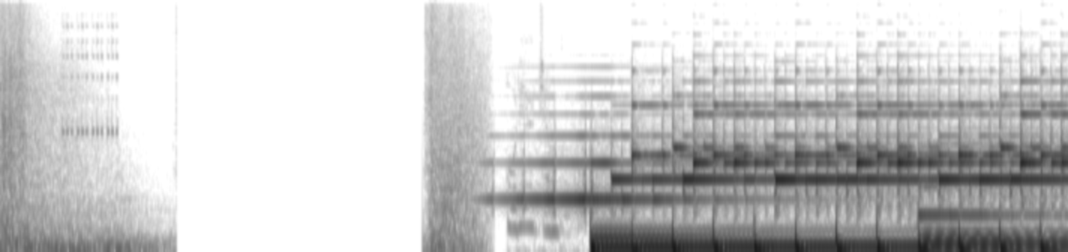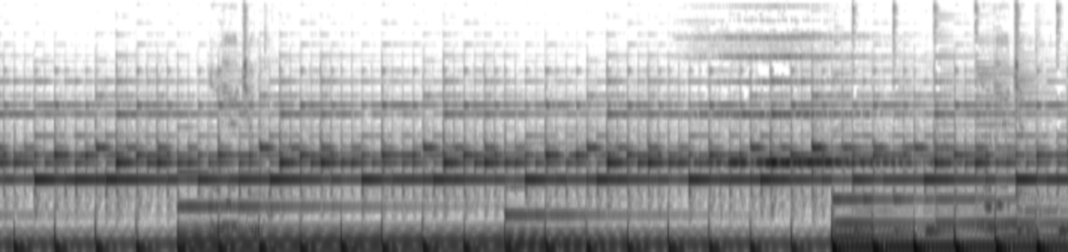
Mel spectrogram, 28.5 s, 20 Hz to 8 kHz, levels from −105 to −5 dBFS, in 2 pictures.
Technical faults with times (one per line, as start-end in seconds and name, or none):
none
